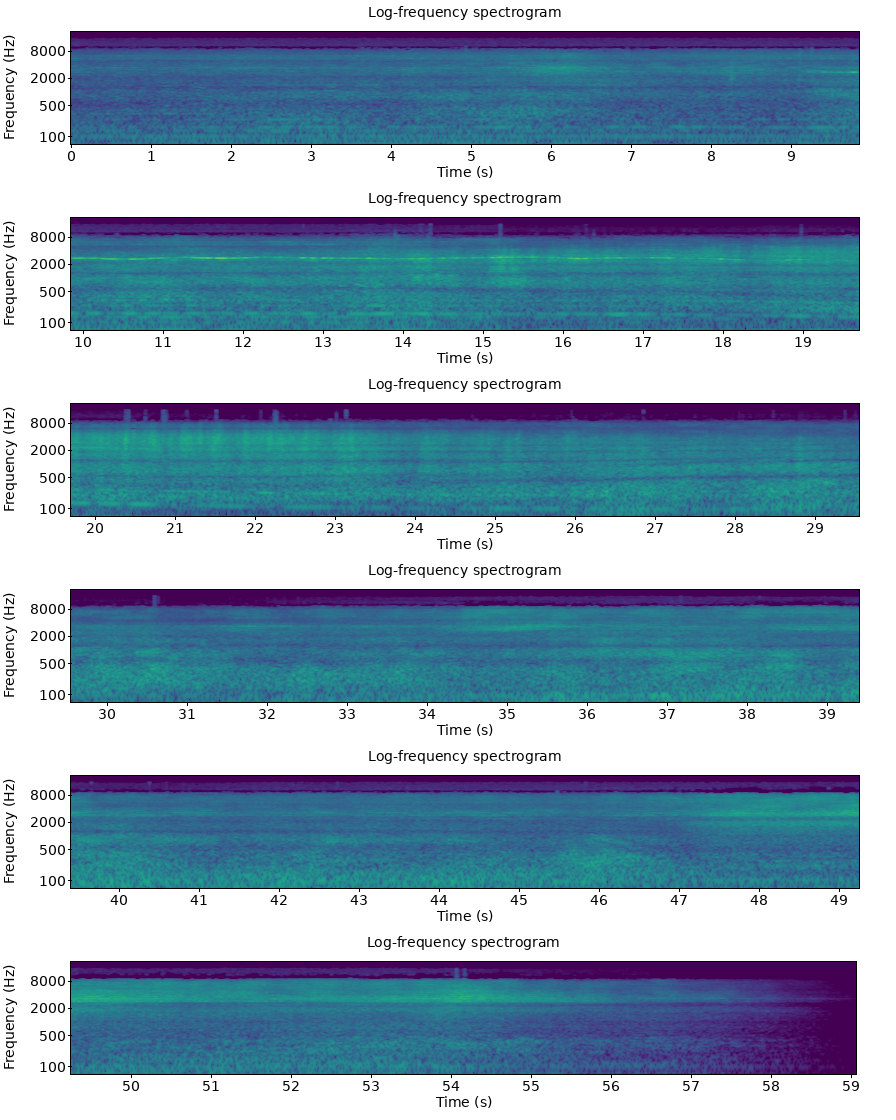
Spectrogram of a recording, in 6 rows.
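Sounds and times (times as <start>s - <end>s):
thin high whine: 0.0s - 57.4s
piston engines droning: 0.0s - 57.6s
loud jet roar: 0.0s - 58.0s.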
